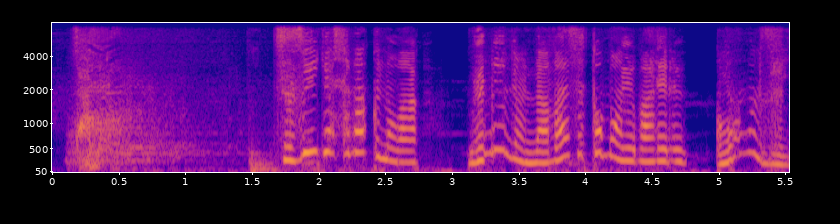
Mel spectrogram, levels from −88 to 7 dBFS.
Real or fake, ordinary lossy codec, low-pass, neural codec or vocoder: fake; none; 7.2 kHz; codec, 16 kHz in and 24 kHz out, 0.6 kbps, FireRedTTS-2 codec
